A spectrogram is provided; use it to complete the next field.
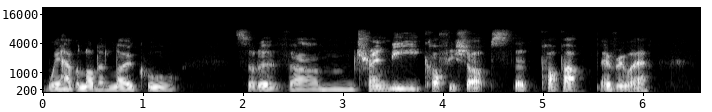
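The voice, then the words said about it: Australian accent. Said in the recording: “You can probably tell by the accent, I was born in Australia and grew up in Australia.”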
